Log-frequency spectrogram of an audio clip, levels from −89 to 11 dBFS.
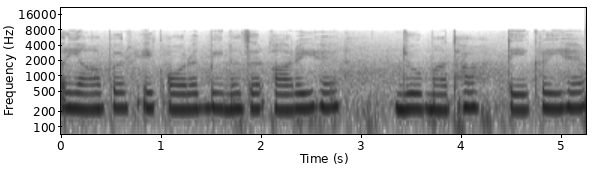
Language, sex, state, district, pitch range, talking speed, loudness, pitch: Hindi, female, Haryana, Rohtak, 220-235 Hz, 170 wpm, -12 LUFS, 225 Hz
